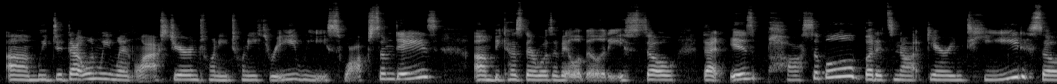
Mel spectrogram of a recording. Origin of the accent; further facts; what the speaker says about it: Canada; I come from Canada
